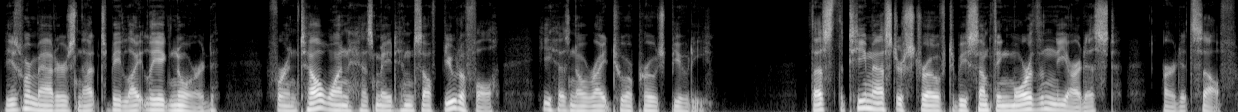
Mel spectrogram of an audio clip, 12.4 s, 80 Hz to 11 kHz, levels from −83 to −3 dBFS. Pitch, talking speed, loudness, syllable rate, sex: 115 Hz, 170 wpm, -17 LUFS, 5.4 syllables/s, male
